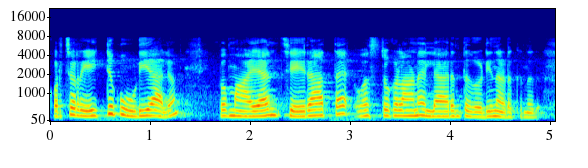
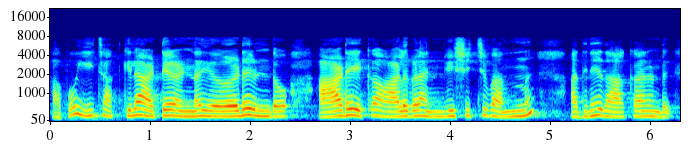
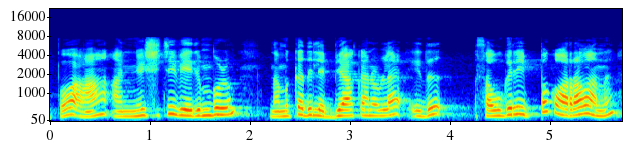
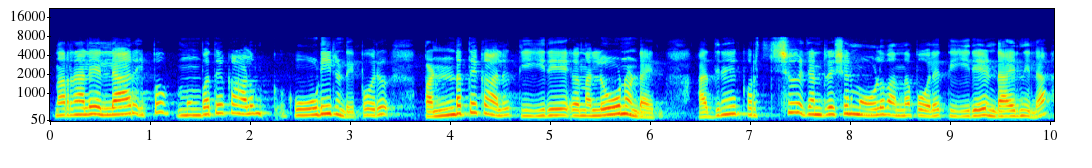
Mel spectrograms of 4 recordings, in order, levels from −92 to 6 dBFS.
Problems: none marked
